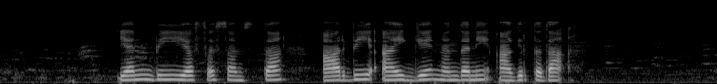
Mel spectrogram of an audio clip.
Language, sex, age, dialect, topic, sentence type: Kannada, female, 25-30, Dharwad Kannada, banking, question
